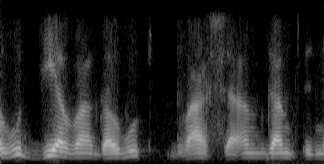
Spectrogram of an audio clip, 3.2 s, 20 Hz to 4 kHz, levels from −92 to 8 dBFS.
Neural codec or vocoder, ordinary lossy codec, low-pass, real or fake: none; AAC, 32 kbps; 3.6 kHz; real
